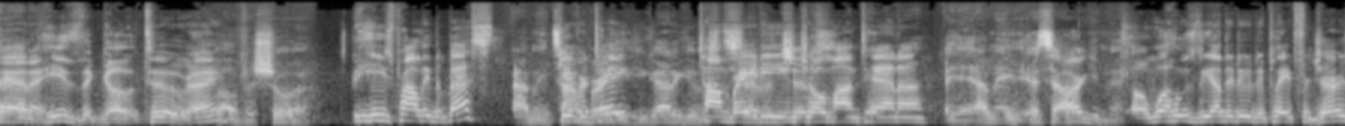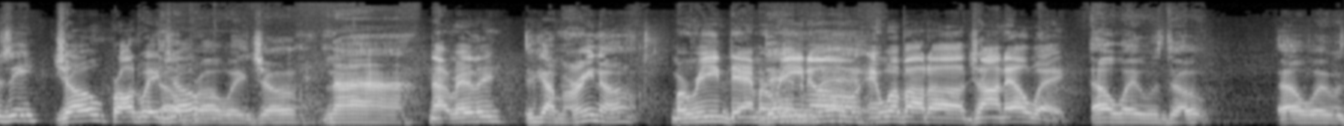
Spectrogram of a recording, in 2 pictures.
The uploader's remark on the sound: Shot on location at Top Golf Las Vegas.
